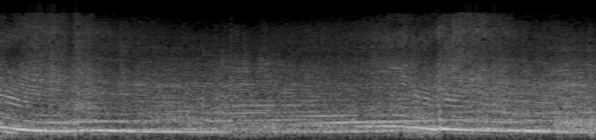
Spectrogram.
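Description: IndyCar race cars at speed during qualifying on the Road America circuit, engines screaming with a steady high whine and downward pitch sweeps as cars pass, loud and continuous without talk.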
